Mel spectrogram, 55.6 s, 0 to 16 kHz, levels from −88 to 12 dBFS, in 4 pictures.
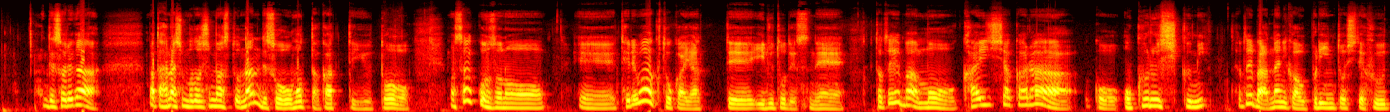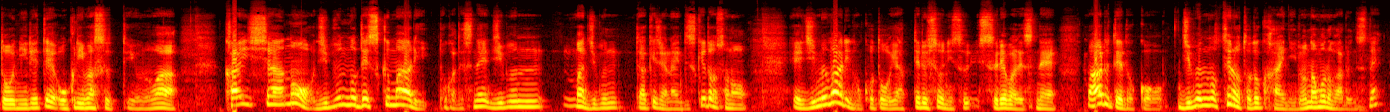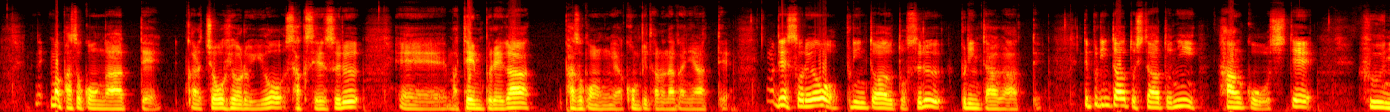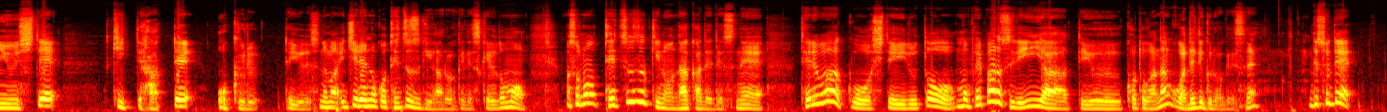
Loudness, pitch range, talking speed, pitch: -14 LUFS, 130-200 Hz, 390 characters per minute, 155 Hz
